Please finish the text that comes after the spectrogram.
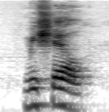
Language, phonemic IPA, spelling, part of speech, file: Dutch, /miˈʃɛl/, Michel, proper noun, Nl-Michel.ogg
- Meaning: a male given name from French, variant of Michaël, equivalent to English Michael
